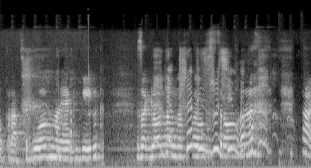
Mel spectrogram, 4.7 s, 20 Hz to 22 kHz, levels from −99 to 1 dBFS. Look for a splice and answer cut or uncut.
uncut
